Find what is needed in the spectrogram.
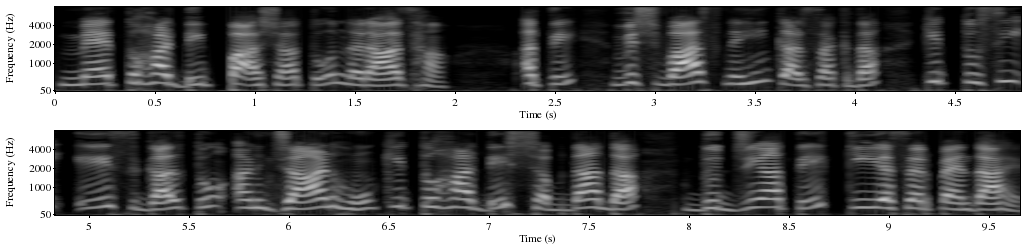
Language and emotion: Punjabi, angry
